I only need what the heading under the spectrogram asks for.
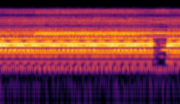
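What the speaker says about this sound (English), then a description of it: "there are hundreds of cars already like locked in, and every single car is honking." Car horns blare in a traffic jam packed with hundreds of locked-in cars, one steady sustained honk holding throughout at close range with a brief break near the end.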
